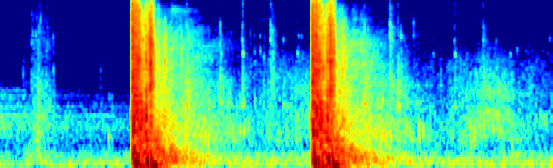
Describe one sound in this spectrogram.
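A shotgun fires two loud, booming blasts that echo briefly.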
